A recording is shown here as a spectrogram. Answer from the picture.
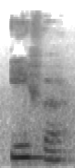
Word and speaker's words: Aoife: Johnson Aoife the girl whispered the teacher smiled at her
